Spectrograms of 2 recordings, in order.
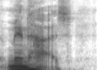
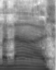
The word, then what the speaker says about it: Minhaj: I think his name is actually pronounced Hassan Minhaj. And Hassan? Everybody calls him Hassan Minaj because it sounds awesome. And it's like Nicki Minaj.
